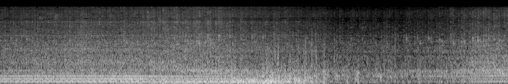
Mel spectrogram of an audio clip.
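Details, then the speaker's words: Farmall H tractor engine after tune-up work (new plugs, wires) and a spark plug side electrode pulled out with vice grips to set the gap; steady, even idle, no misses, sounding much better. "listen how much better that sounds Oh just about sounds like the app let me it sounds really good"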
